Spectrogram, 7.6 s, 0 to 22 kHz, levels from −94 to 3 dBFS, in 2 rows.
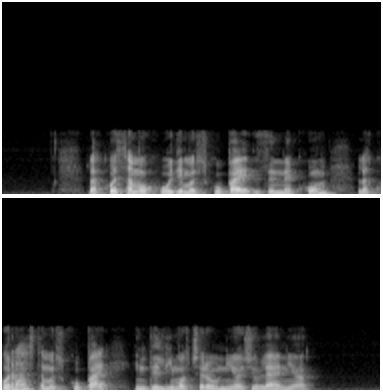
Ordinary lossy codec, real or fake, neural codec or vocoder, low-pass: none; real; none; 7.2 kHz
